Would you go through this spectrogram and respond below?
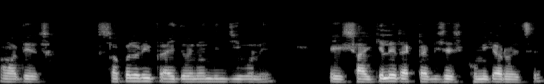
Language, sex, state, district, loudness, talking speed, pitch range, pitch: Bengali, male, West Bengal, Jhargram, -19 LUFS, 130 wpm, 125-140 Hz, 130 Hz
